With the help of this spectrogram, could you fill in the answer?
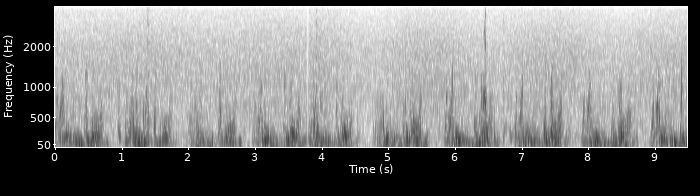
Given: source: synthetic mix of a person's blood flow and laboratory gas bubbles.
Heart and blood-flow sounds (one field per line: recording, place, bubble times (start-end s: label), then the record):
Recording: Doppler ultrasound of blood flow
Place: precordium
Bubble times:
0.92-1.02 s: bubbles
1.29-1.46 s: bubbles
3.88-4.03 s: bubbles
4.27-4.36 s: bubbles
5.21-5.30 s: bubbles
6.39-6.63 s: bubbles
6.71-6.88 s: bubbles
From the record:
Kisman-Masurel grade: 222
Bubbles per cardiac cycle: several, 3 to 8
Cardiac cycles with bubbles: 10 to 50%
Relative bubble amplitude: moderate (0.250 to 0.450)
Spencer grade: 2 (many but less than half of the cardiac periods contain bubble signals, singularly or in groups)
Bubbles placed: anywhere in the cardiac cycle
